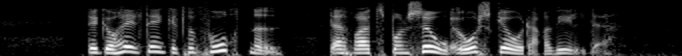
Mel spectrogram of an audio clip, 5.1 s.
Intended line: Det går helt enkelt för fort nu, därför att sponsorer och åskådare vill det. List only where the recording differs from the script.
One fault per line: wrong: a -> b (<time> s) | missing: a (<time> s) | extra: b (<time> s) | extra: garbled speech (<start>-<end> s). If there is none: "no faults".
missing: och (3.4 s)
